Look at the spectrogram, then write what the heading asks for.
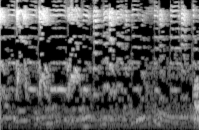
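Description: High, squeaky tones and faint music fill the room, with no clear animal voice.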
